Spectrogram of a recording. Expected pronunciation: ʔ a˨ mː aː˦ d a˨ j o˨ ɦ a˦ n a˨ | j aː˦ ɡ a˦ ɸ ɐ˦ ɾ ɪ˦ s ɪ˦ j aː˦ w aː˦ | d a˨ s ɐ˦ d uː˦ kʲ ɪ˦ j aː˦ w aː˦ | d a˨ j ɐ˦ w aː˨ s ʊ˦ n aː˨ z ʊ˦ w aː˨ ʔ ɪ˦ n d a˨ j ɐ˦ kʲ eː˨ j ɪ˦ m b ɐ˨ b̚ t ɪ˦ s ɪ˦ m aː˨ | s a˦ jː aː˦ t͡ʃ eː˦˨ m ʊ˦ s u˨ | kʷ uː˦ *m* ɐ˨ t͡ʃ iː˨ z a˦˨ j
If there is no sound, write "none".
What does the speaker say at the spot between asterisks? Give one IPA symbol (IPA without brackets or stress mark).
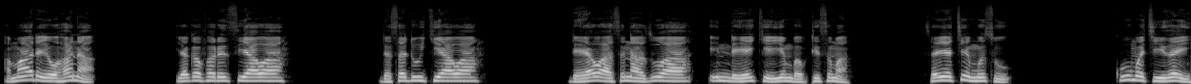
m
